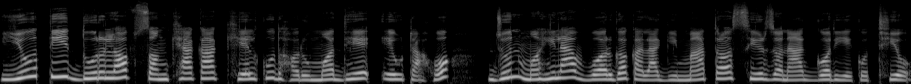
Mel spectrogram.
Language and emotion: Nepali, neutral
